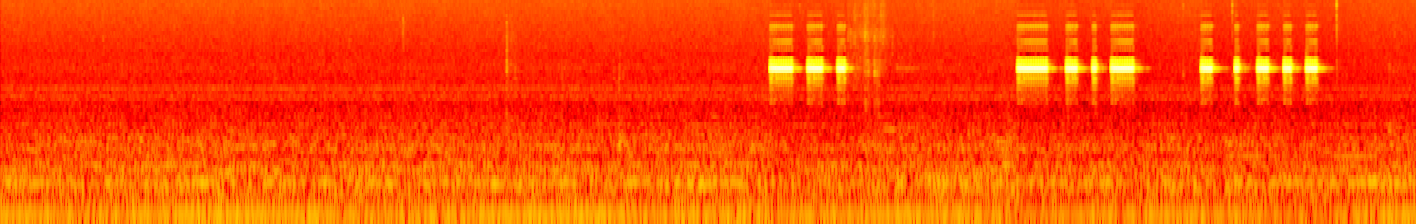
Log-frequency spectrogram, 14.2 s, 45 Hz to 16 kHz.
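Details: Multimeter continuity check on the pads of a water-damaged iPhone X logic board during a 1x camera repair. Crisp, high-pitched beeps in short groups sound each time the probes touch, showing good connections.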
